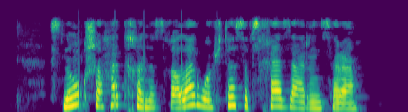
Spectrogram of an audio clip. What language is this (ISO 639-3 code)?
abk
